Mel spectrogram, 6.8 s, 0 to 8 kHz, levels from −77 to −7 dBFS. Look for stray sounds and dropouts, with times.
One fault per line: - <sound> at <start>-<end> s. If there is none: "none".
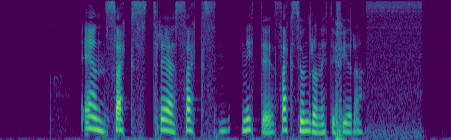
none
